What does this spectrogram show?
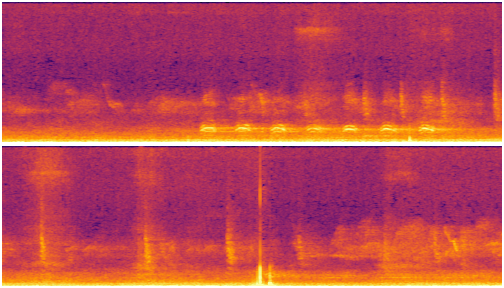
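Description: A bird calling: a quick run of about eight short, harsh notes, about three or four a second, over a steady low rumble. A single loud thump comes about three quarters of the way through.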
